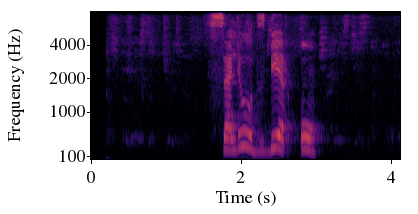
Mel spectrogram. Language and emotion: Russian, positive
